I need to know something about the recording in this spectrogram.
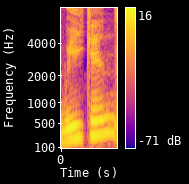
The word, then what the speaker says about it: weekend: So if we're talking about the weekend, okay, but then pronounce it the French way, weekend.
